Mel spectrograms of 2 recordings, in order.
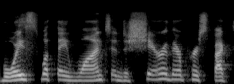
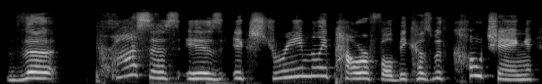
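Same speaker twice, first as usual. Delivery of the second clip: ordinary talk, nothing marked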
